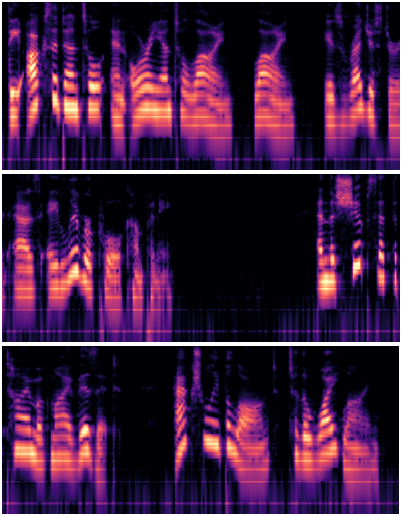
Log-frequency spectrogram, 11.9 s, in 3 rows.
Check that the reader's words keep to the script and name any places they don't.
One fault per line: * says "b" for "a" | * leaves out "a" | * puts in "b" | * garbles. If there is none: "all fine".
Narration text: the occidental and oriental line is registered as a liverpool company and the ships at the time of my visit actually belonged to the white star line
* puts in "line"
* leaves out "star"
